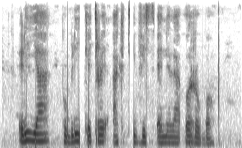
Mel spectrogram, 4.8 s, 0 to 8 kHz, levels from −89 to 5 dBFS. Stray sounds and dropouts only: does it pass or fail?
fail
